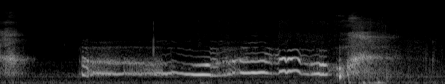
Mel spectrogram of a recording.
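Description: A drawn-out, wavering howl lasting about two and a half seconds, climbing in pitch near its end, with a short breathy rush just before and just after it.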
